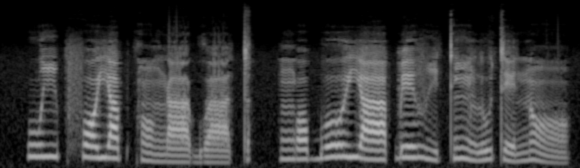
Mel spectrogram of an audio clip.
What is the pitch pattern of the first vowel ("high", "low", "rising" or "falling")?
high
